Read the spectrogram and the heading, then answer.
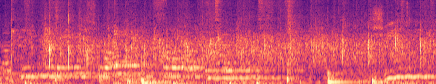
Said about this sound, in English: Clap your hands.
